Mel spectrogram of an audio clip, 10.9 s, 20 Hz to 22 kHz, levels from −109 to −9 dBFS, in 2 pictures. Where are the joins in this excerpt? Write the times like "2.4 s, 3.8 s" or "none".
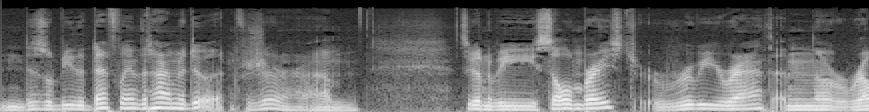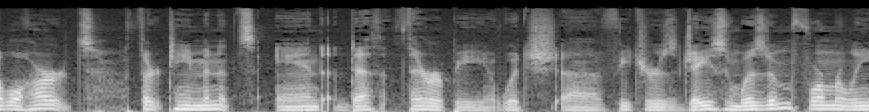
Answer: none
